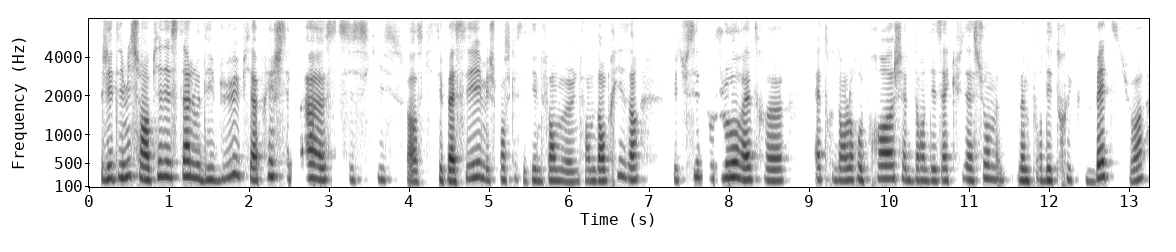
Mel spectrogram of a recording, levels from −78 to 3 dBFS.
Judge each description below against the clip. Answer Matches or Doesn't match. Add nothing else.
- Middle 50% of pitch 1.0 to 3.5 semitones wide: Matches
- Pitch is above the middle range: Matches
